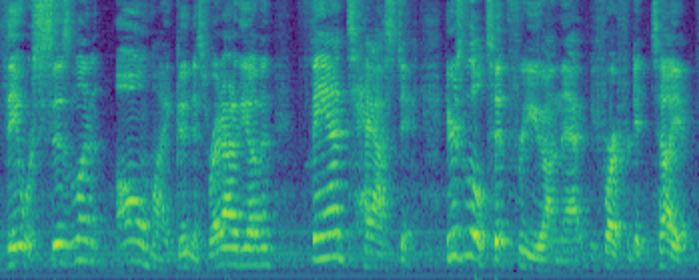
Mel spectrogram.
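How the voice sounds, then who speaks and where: Folksy male chef host, lively up-and-down delivery, kitchen echo. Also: a little high, brisk, slight background noise. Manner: folksy, chatty, enthusiastic. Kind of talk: cooking demonstration. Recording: echoey room, mic at a distance.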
